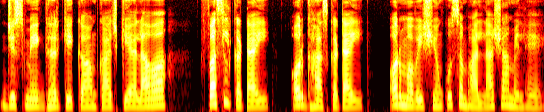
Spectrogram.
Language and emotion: Urdu, neutral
